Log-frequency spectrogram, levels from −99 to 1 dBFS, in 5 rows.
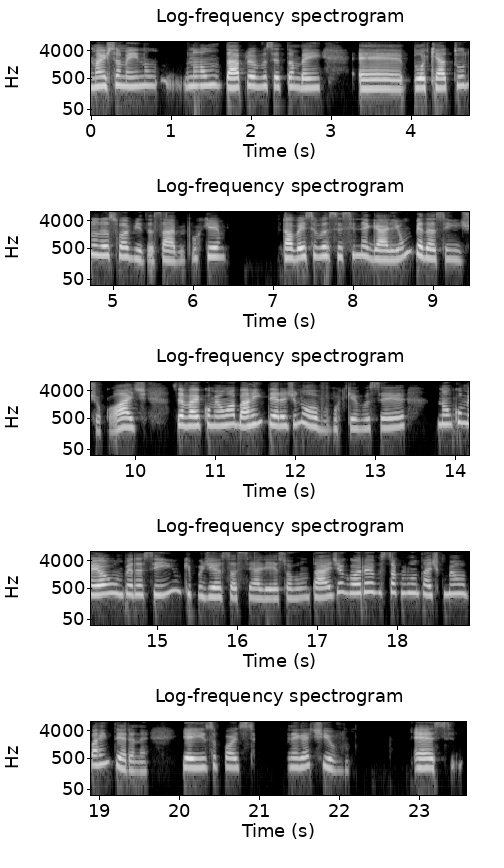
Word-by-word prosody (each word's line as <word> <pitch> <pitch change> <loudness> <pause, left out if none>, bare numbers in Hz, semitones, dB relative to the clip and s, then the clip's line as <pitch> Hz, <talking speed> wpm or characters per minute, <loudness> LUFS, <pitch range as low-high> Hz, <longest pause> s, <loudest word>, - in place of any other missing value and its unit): mas 275 +1 +4
também 285 -2 +1
não 290 0 -6 0.3
não 290 +2 -2
dá 255 -1 +9
pra 280 +2 +2
você 270 0 -2
também, 255 -2 -1 0.5
eh, 230 -1 +2
bloquear 245 0 +4
tudo 295 +5 -4
da 300 0 +3
sua 280 -2 0
vida, 225 -5 -6
sabe, 205 -2 -2
porque, 270 +3 -3 0.8
talvez 250 +1 +5
se 280 - -7
você 275 0 -2
se 300 - -10
negar, 235 -7 +1
ali, 215 +2 -2
1 360 +10 -6
pedacinho 230 - +1
de 195 - -15
chocolate, 255 +5 +1 0.3
você 300 0 +5
vai 285 0 +7
comer 290 -2 -3
1 315 +2 +2
barra 285 0 +6
inteira 310 -5 +2
de 315 +3 -8
novo, 275 - -2
porque 235 0 -7
você 245 +4 -4 0.4
não 320 0 -1
comeu 330 -2 +4
1 335 -3 -4
pedacinho 315 +5 -4
que 330 - -7
podia 270 -3 -2
saciar 255 0 -7
ali 235 0 -3
a - - -3
sua 245 0 -9
vontade 260 +4 -2
e 385 - -1
agora 355 +2 +1
você 360 0 -13
tá 370 - +1
com 350 -1 -8
vontade 335 -4 -3
de - - -12
comer 330 0 -6
1 335 0 -4
barra 305 0 0
inteira, 265 - -2
né. 195 0 -14 0.4
E 260 - -1
aí, 250 0 +5
isso 255 +3 -8
pode 255 -2 -4
ser - - -15 0.4
negativo. 255 -6 -4 0.8
É 245 0 +4
se 290 +4 -18
275 Hz, 170 wpm, -23 LUFS, 245-305 Hz, 0.8 s, dá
